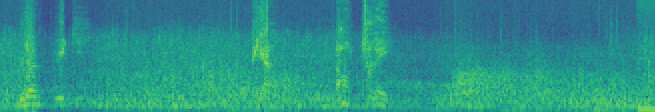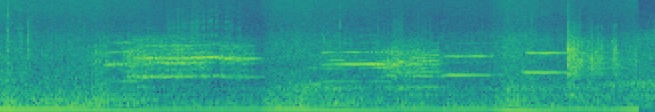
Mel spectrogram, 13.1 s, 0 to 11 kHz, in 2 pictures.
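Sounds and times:
steady loud rain or rumbling noise: 0.0s - 13.0s
speech: 0.2s - 0.9s, 2.5s - 4.0s
horse neighing while led toward a castle entrance: 7.5s - 12.2s.

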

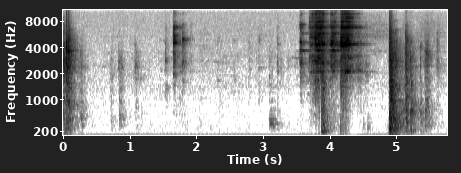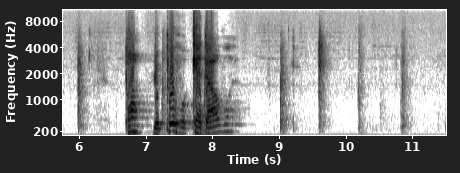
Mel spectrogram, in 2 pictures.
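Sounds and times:
plate and cutlery clinking as a plate is hurriedly put away: 3.6s - 4.7s
speech: 6.8s - 8.4s.

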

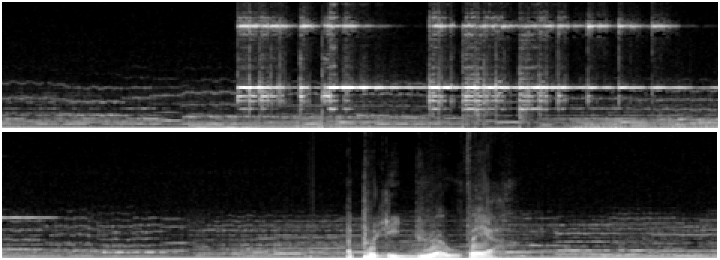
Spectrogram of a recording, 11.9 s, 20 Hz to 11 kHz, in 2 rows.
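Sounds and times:
bell ringing at a house door: 2.0s - 6.7s
steady low hum: 2.0s - 7.5s
speech: 9.0s - 10.3s.

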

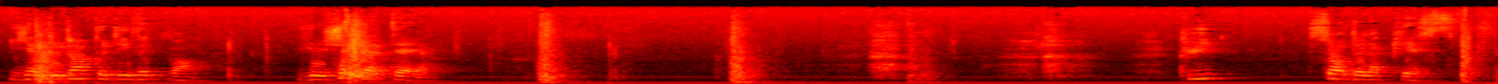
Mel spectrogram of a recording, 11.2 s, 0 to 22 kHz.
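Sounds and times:
speech: 0.1s - 1.6s, 2.2s - 3.4s, 8.9s - 9.3s, 9.9s - 10.8s
wooden dresser drawers being yanked open with thuds: 0.2s - 0.7s, 4.0s - 4.4s, 5.4s - 5.9s.

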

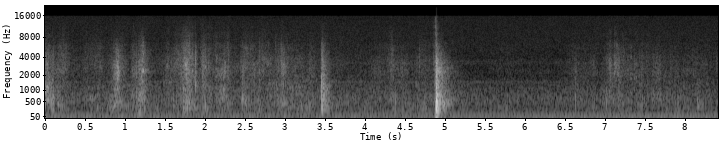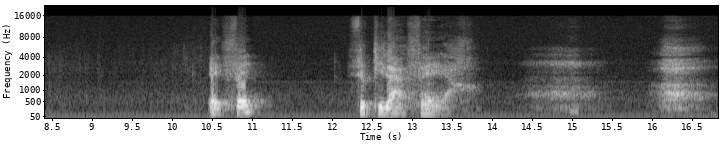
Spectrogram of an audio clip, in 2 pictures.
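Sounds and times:
fabric rustling as trousers are pulled down: 0.0s - 5.2s, 6.5s - 10.0s
speech: 10.5s - 11.1s, 12.4s - 13.6s.

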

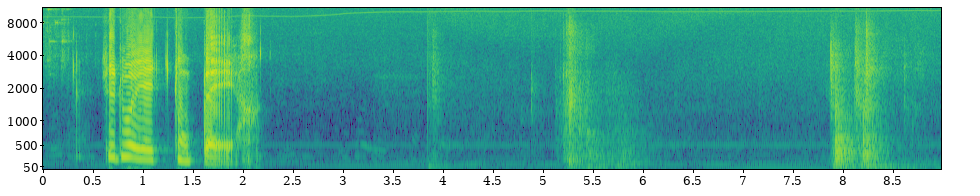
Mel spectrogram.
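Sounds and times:
keys rattling in a lock: 0.0s - 0.5s
speech: 0.6s - 2.2s
door opening with heavy wooden thunks: 5.1s - 6.0s, 7.9s - 8.7s.

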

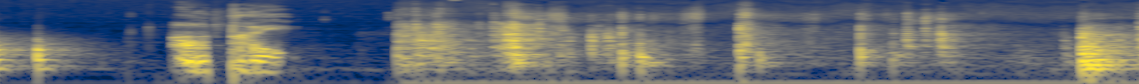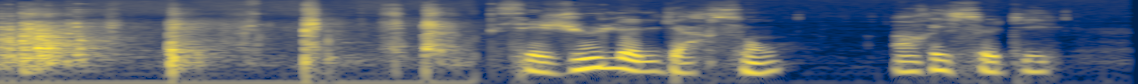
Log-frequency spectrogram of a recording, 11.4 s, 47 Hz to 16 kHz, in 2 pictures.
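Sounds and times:
speech: 0.9s - 1.6s, 8.4s - 11.1s
footsteps approaching along a corridor: 2.0s - 8.2s.

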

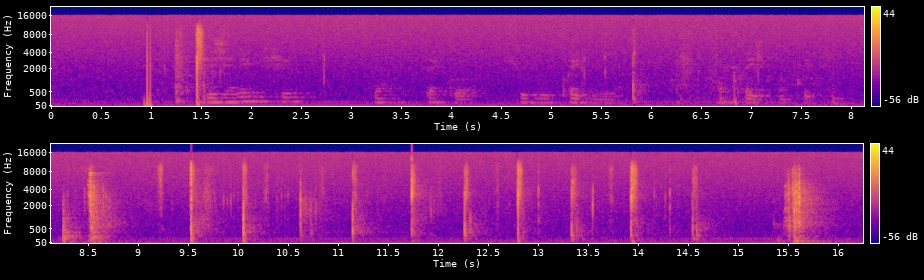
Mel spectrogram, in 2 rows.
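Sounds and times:
sharp footsteps on a hard floor: 1.0s - 1.7s, 5.8s - 7.2s, 7.8s - 14.8s
speech: 1.6s - 8.0s
door sound: 5.4s - 9.0s, 15.3s - 16.1s
door creaking open: 8.2s - 8.9s, 15.4s - 16.1s.

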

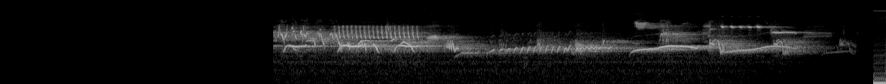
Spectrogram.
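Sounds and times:
bird singing: 2.8s - 8.8s.

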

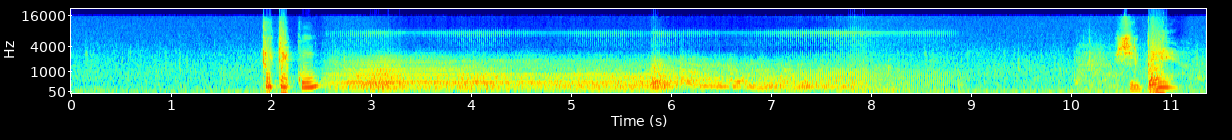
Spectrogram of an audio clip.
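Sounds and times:
speech: 2.1s - 2.8s, 10.6s - 11.1s
black car engine humming as it pulls up and stops: 2.2s - 10.0s.

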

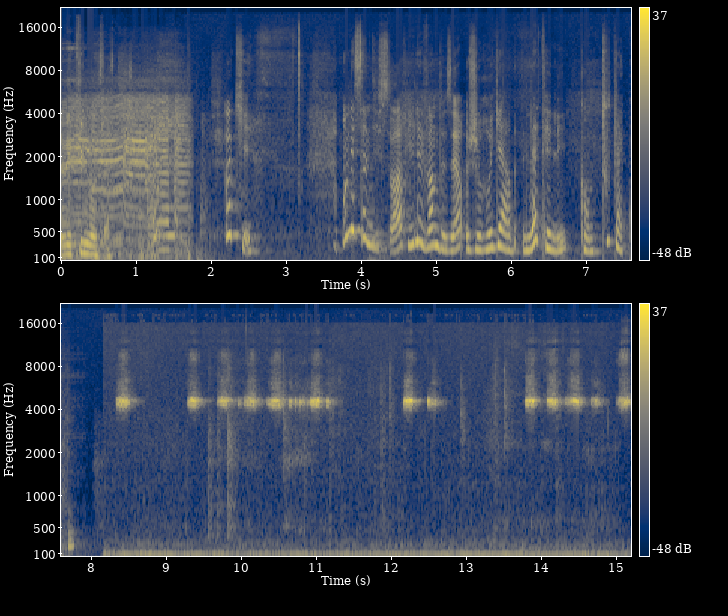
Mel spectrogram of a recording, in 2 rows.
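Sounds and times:
speech: 0.0s - 1.3s, 2.3s - 2.7s, 3.6s - 8.7s, 9.4s - 11.4s, 13.8s - 15.1s
cricket chirping inside a radiator: 8.2s - 15.1s
steady low hum: 8.2s - 15.1s.

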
